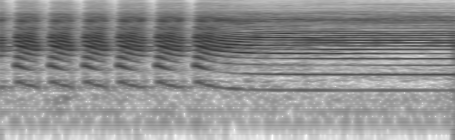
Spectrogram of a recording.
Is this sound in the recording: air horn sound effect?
yes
